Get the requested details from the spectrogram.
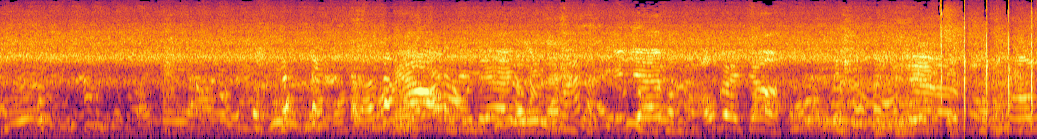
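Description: Young men and women laugh nearby.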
